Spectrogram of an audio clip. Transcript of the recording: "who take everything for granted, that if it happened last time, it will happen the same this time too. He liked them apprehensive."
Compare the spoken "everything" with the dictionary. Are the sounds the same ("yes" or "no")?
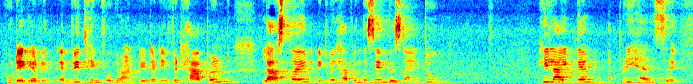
no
